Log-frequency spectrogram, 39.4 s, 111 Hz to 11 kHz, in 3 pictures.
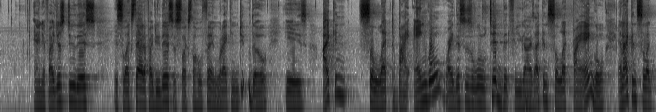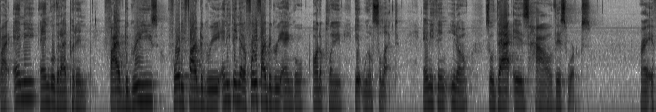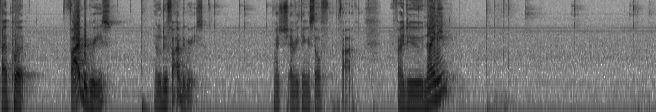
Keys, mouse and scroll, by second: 0.3 click, 0.7 click, 1.1 click, 2.5 click, 3.1 click, 4.1 click, 5.5 click, 12.3 click, 13.2 click, 19.7 click, 20.8 click, 21.8 click, 23.7 click, 24.7-26.1 alt+middle drag, 26.3 alt+middle click, 27.6 click, 29.0 5, 29.9 alt+middle click, 30.4 click, 31.0 click, 31.5 click, 32.1 click, 32.6 alt+middle click, 32.9 ctrl+z, 33.4 alt+middle click, 34.3 click, 35.7-36.8 typing, 37.6 click, 38.8 click, 39.2 alt+right click.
